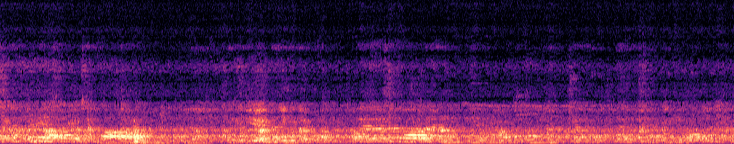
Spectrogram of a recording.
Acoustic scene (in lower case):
cafe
